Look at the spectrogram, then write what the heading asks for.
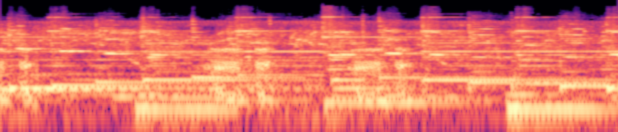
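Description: Frog croaking runs steadily through the whole stretch, a dense, even chorus of calls with no pauses and no voices.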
